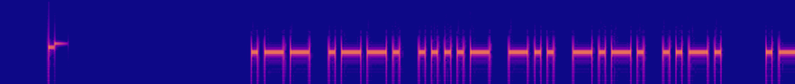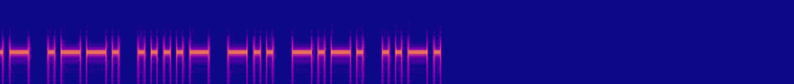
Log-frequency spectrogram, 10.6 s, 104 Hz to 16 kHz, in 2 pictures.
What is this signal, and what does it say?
Morse code, heard as a keyed tone, about 28 wpm, 700 Hz. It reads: WP4DCF WP4DCF
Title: USA Call Signs Repeated 2x 28wpm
